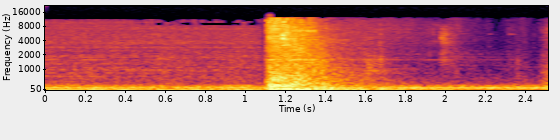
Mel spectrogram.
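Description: Elevator doors slide open with a thud.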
